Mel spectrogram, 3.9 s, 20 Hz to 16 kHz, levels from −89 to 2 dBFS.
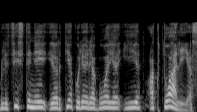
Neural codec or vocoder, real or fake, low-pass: none; real; 7.2 kHz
